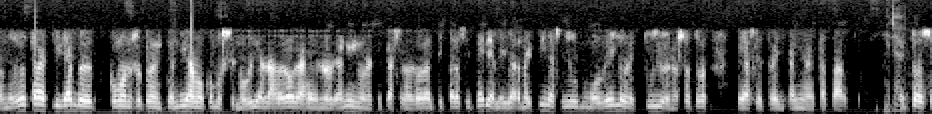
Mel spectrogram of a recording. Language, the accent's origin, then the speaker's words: Spanish; Lorenzo, Argentina; yo vengo de un pueblo, de Lorenzo, es mi pueblo, un pueblo chiquito, fui a la escuela primaria pública, al secundario público, a la universidad pública.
